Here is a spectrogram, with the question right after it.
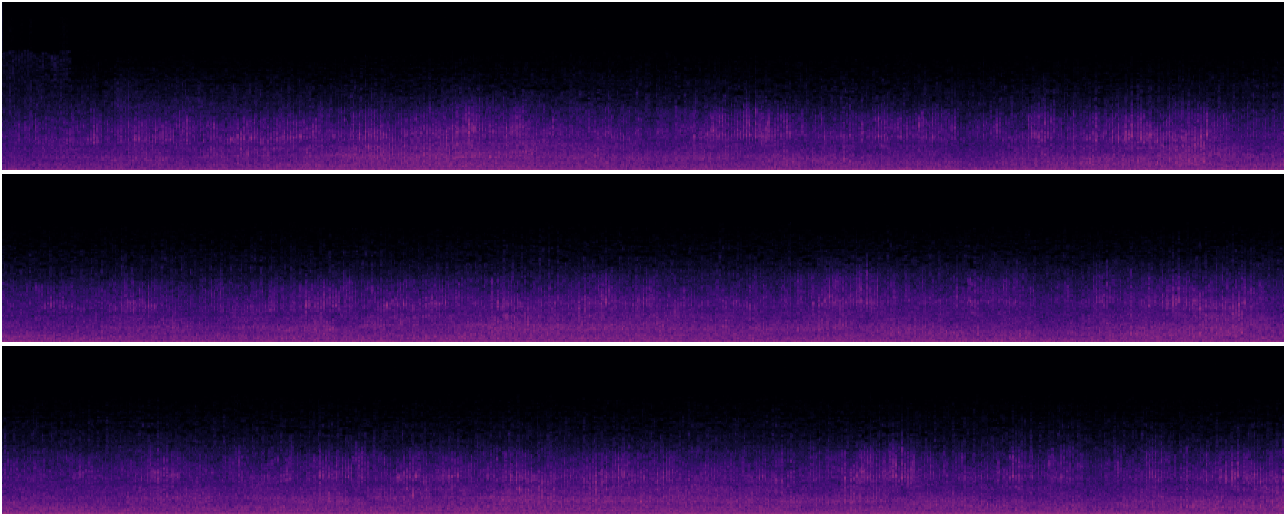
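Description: Propeller aircraft engine droning in the DCS flight simulator while taxiing, a loud, continuous steady hum with a low rumbling tone that barely shifts, with no voices over it.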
